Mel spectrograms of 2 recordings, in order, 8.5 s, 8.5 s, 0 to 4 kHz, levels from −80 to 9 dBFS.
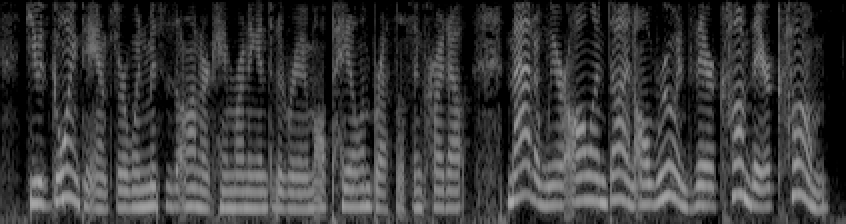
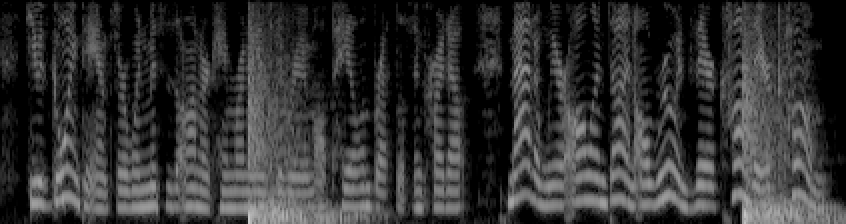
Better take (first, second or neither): first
